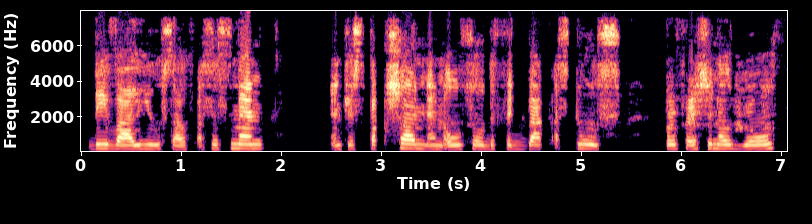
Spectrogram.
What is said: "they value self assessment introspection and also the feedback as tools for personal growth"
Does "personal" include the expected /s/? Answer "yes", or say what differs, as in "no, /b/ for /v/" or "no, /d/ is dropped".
no, /ʃ/ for /s/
